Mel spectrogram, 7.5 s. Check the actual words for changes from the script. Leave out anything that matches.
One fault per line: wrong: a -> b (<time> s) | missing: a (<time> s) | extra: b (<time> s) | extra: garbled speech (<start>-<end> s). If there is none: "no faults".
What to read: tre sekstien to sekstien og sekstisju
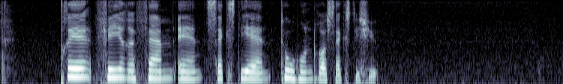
extra: fire fem en (1.2 s)
wrong: sekstien -> hundre (3.9 s)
